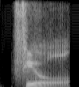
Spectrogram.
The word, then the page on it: fuel: British English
